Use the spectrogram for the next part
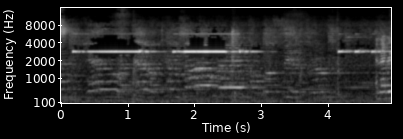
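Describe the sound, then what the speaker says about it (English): The power liftgate button on a 2023 Nissan Rogue gives two short, faint electronic beeps while the liftgate height is being set, over quiet background noise. "Hold the button down again until you hear those two beeps."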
